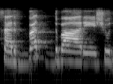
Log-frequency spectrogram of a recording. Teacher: there is a slight stress before the double sound. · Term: dvitvam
